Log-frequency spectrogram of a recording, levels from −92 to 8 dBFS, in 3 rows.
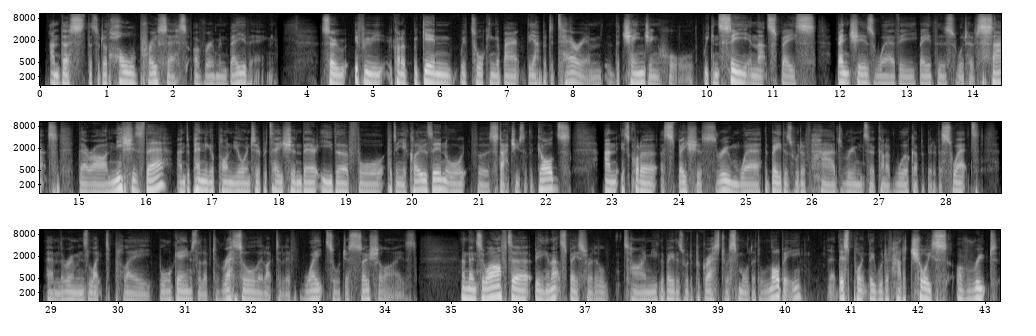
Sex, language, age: male, English, 30-49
